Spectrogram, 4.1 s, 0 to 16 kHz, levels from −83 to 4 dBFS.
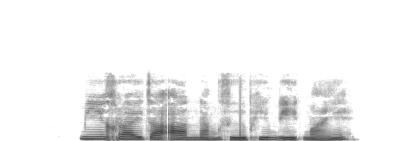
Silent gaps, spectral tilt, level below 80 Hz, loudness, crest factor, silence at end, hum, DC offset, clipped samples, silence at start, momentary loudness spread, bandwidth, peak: none; -6.5 dB/octave; -64 dBFS; -21 LUFS; 18 dB; 0.65 s; none; under 0.1%; under 0.1%; 0.8 s; 7 LU; 8 kHz; -4 dBFS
